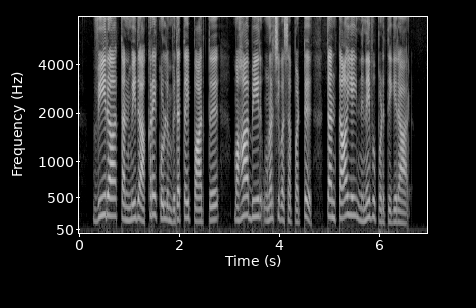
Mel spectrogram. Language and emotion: Tamil, neutral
